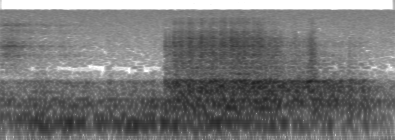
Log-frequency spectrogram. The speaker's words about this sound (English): Pap, stand by to fire both atom cannons.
